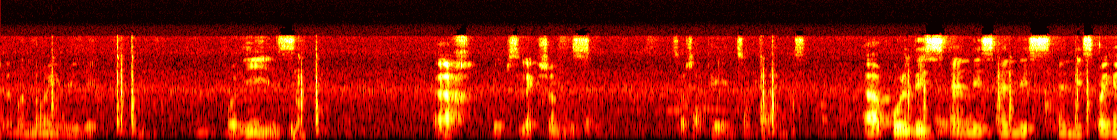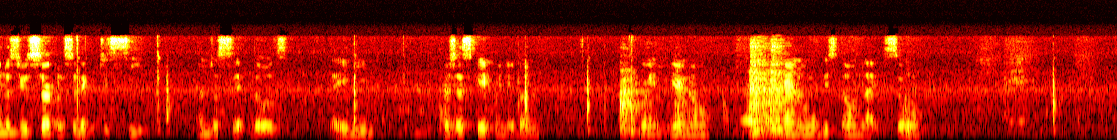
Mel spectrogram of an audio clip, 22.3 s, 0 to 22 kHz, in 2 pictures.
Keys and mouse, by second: 0.4 middle click, 1.4-3.0 right drag, 3.1-4.5 right drag, 4.8-7.8 middle drag, 7.8-12.7 right drag, 12.0 c, 16.5-17.6 middle drag, 17.6 KP_3, 18.8-20.4 drag.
